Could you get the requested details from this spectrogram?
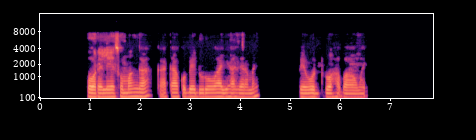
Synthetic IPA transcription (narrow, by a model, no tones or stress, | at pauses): ʔɔɾɛlɛsɔmaŋɡaka̰taːkɔbɛɗuɾɔwaːd͡ʒihasɛɾamaj | bɛwoduɾɔɦa̰ɓawɔmaj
